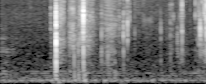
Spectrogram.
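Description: Scissors cutting around a Coloplast Sensura Mio ostomy pouch: a few quiet, crisp snips and crinkles of plastic film, close and irregular, with no talking.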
